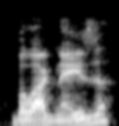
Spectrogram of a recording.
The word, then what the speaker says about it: Bolognese: The Joey Bologna snack. Is that the correct pronunciation? – It's Bolognese.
